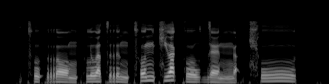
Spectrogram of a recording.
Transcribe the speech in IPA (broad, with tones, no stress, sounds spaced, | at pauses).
tʰ u˨˩ ʔ r ɔː˨˩ ŋ pʰ l u˧ a̯ t r ɯ˨˩ ŋ tʰ o˥˩ n t͡ɕ ɯ˥˩ a̯ k oː˧ w d ɛː˨˩ n ŋ a˨˩ ʔ t͡ɕʰ uː˥˩ t̚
